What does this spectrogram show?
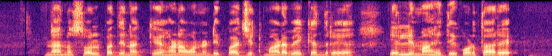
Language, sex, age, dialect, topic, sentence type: Kannada, male, 41-45, Central, banking, question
